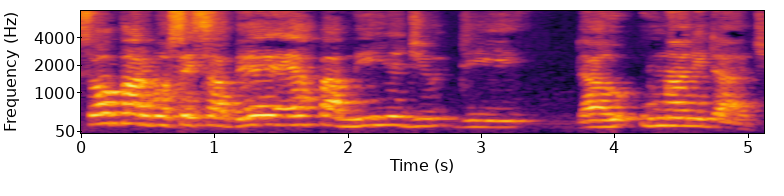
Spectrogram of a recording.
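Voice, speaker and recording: A man with a high voice and a non-native accent speaks very slowly. His pitch varies in an ordinary way, and room echo is audible. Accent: foreign accent in Portuguese, non-native. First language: English (speaking Portuguese). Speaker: religious teacher. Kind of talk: lecture. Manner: halting.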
